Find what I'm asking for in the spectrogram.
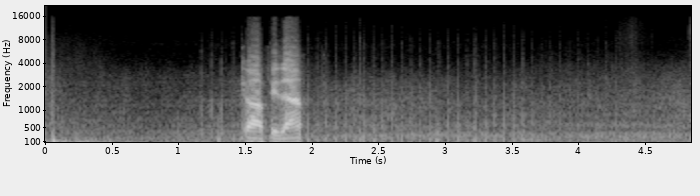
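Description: Gunfire in the video game Hell Let Loose comes as two quick, loud back-to-back bursts over a low rumble, with a man's brief radio-style reply heard nearby.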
